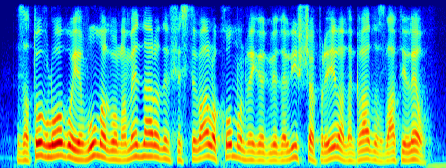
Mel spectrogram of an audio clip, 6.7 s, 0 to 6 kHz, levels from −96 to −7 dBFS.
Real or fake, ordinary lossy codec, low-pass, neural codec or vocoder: fake; none; 5.4 kHz; autoencoder, 48 kHz, 32 numbers a frame, DAC-VAE, trained on Japanese speech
